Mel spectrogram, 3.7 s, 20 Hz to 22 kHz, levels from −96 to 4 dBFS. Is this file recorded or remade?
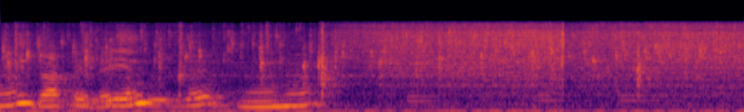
recorded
